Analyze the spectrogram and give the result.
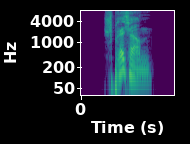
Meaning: dative plural of Sprecher
- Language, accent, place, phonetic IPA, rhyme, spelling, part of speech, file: German, Germany, Berlin, [ˈʃpʁɛçɐn], -ɛçɐn, Sprechern, noun, De-Sprechern.ogg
